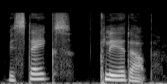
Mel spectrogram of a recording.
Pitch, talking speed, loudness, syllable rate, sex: 210 Hz, 110 wpm, -17 LUFS, 5.0 syllables/s, female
